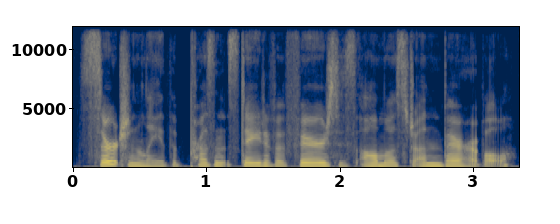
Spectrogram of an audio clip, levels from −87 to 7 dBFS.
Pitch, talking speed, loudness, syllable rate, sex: 210 Hz, 160 wpm, -19 LUFS, 5.6 syllables/s, female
